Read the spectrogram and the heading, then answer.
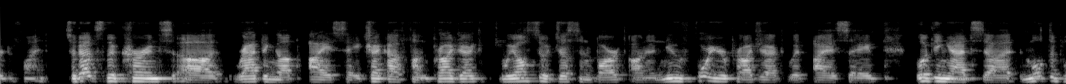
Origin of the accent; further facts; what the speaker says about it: New England, United States; moved away as an adult; also born or lived in California; now in Illinois, United States; I grew up largely in New England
